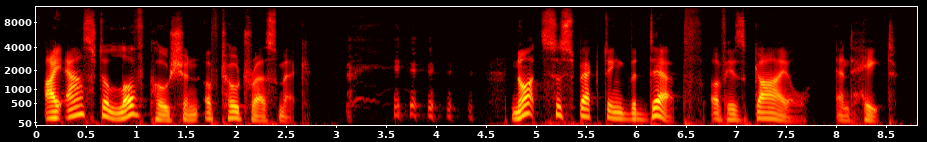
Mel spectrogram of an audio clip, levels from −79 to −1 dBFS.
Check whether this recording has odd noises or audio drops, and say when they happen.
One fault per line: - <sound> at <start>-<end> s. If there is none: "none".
- laugh at 3.1-4.4 s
